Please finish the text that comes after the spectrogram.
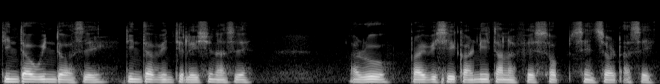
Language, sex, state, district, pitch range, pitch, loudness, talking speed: Nagamese, male, Nagaland, Kohima, 110-120 Hz, 110 Hz, -17 LUFS, 135 wpm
